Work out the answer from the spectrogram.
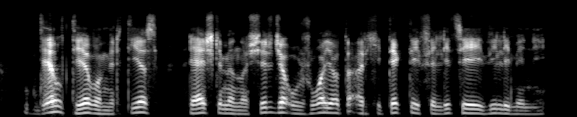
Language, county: Lithuanian, Vilnius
